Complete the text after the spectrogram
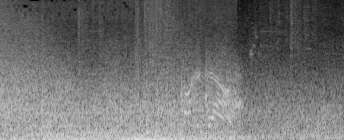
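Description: A heavy explosion booms and rumbles away.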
